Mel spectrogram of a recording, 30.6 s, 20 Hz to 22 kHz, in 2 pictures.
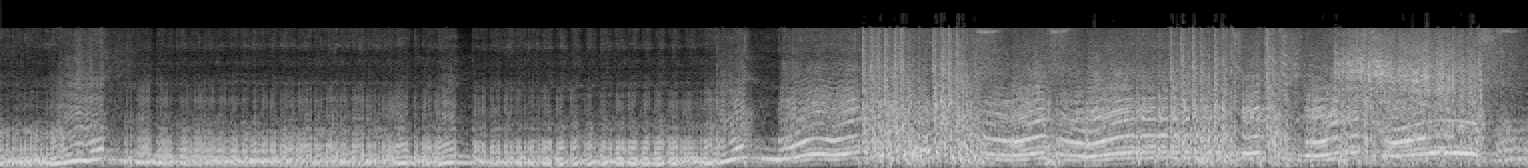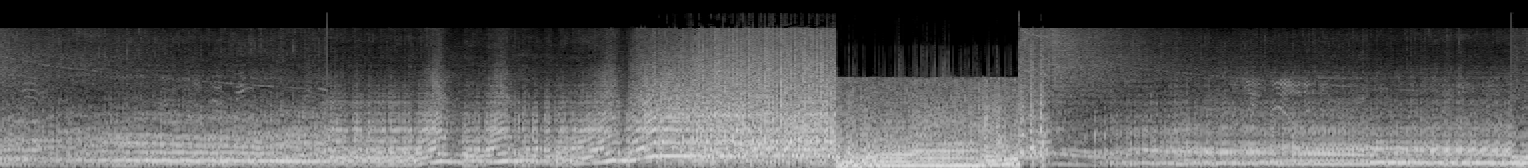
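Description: Mazda RX-7 FD with a 20B three-rotor rotary engine making a drag-strip pass. The engine is revved up and down several times in quick succession, then runs hard at high revs for a few seconds. This is the pass on which the car popped a small wheelie and broke an axle.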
